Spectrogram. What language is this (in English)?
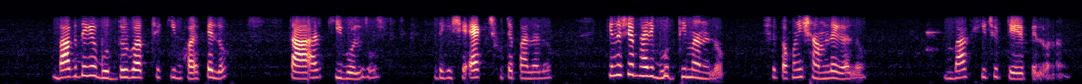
Bangla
